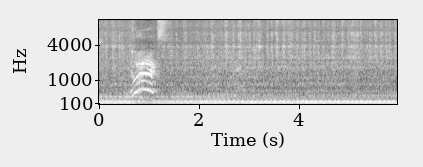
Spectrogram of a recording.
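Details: Nissan 240SX S14 just swapped to an SR20DET, first start after fixing a half-plugged fuel pump connector and now warming up to purge coolant air: steady, even idle with smooth low hum, brief early chirp, no knocks or misses; normal idle.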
